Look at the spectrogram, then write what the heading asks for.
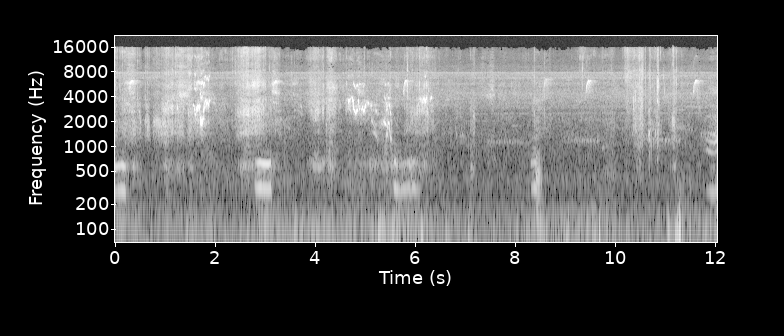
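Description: Small birds chirping: short high calls and quick upward chirps that repeat several times, among a few brief low vocal sounds.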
